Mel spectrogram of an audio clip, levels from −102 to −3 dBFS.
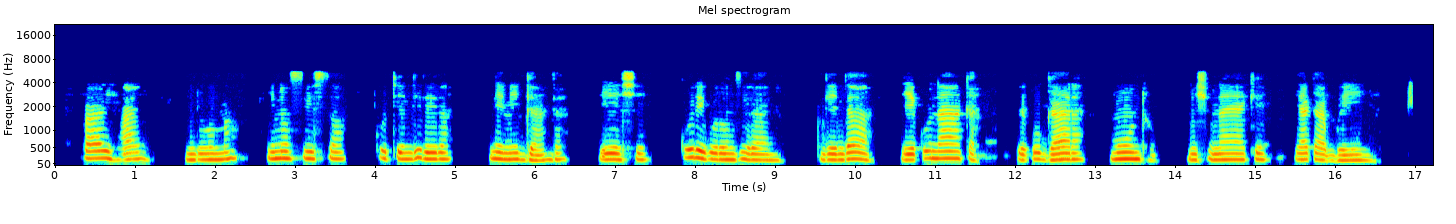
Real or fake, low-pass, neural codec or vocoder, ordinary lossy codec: real; 5.4 kHz; none; Opus, 64 kbps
